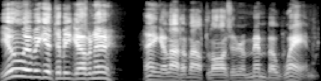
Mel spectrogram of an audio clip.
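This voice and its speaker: An actor playing a vain, scheming, folksy state governor in an old-time radio drama. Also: male voice, mid-range voice, animated, normal speed, pushed and bright. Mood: smug. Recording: noisy vintage radio recording.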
